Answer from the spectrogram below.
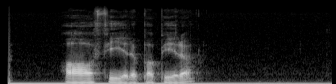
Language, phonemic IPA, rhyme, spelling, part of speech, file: Norwegian Bokmål, /ˈɑːfiːrəpapiːra/, -iːra, A4-papira, noun, NB - Pronunciation of Norwegian Bokmål «A4-papira».ogg
- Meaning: definite plural of A4-papir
